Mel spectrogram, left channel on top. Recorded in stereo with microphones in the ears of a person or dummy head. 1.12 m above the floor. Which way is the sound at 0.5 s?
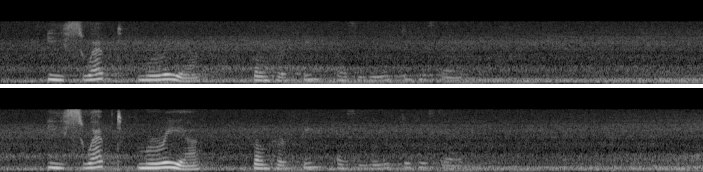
5° left (ahead or behind).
